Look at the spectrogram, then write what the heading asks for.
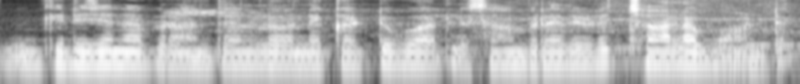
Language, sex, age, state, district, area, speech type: Telugu, female, 30-45, Telangana, Medchal, urban, spontaneous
